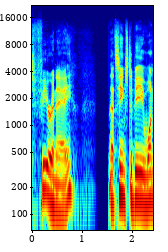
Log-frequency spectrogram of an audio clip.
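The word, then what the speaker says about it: Firene: kingdom of firenae uh the first trailer I wasn't quite sure how to pronounce it so I called it firing um but it's fear in a that seems to be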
